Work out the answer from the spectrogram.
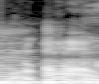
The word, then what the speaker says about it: Margot: I tweeted, this conversation came up on Twitter, and I posted a picture of Margaret Robbie. Is that how you say it? Margot Robbie.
